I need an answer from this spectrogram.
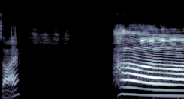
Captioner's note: inhales deeply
